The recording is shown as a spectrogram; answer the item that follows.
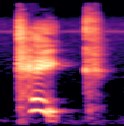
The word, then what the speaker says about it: cake: Then I have the word cake. K-A-K. Cake. I hear the long A saying A, and I see a silent E on the end that is not pronounced.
